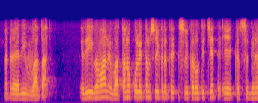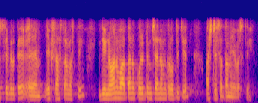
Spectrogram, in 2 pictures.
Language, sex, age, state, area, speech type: Sanskrit, male, 18-30, Madhya Pradesh, rural, conversation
